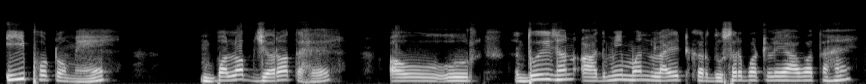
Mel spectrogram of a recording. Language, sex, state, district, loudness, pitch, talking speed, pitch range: Chhattisgarhi, male, Chhattisgarh, Jashpur, -13 LUFS, 185 Hz, 125 wpm, 165-205 Hz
